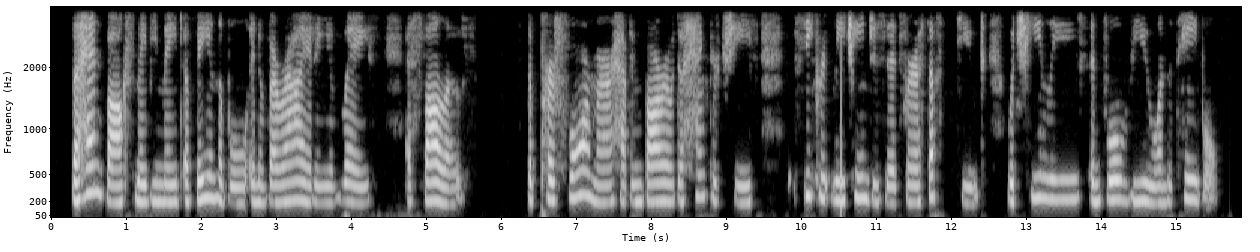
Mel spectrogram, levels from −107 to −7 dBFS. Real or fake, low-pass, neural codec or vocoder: real; 3.6 kHz; none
